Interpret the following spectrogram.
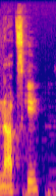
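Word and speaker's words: Natsuki: the sour attitude who whose name is apparently natski is one I don't recognize am I pronouncing that right natski yeah yeah okay her small figure makes me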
